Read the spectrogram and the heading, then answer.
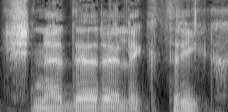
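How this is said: The name is said with a French pronunciation.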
